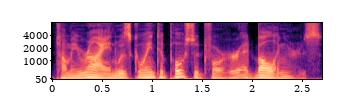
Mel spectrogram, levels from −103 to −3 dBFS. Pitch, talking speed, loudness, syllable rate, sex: 115 Hz, 245 wpm, -17 LUFS, 5.2 syllables/s, male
